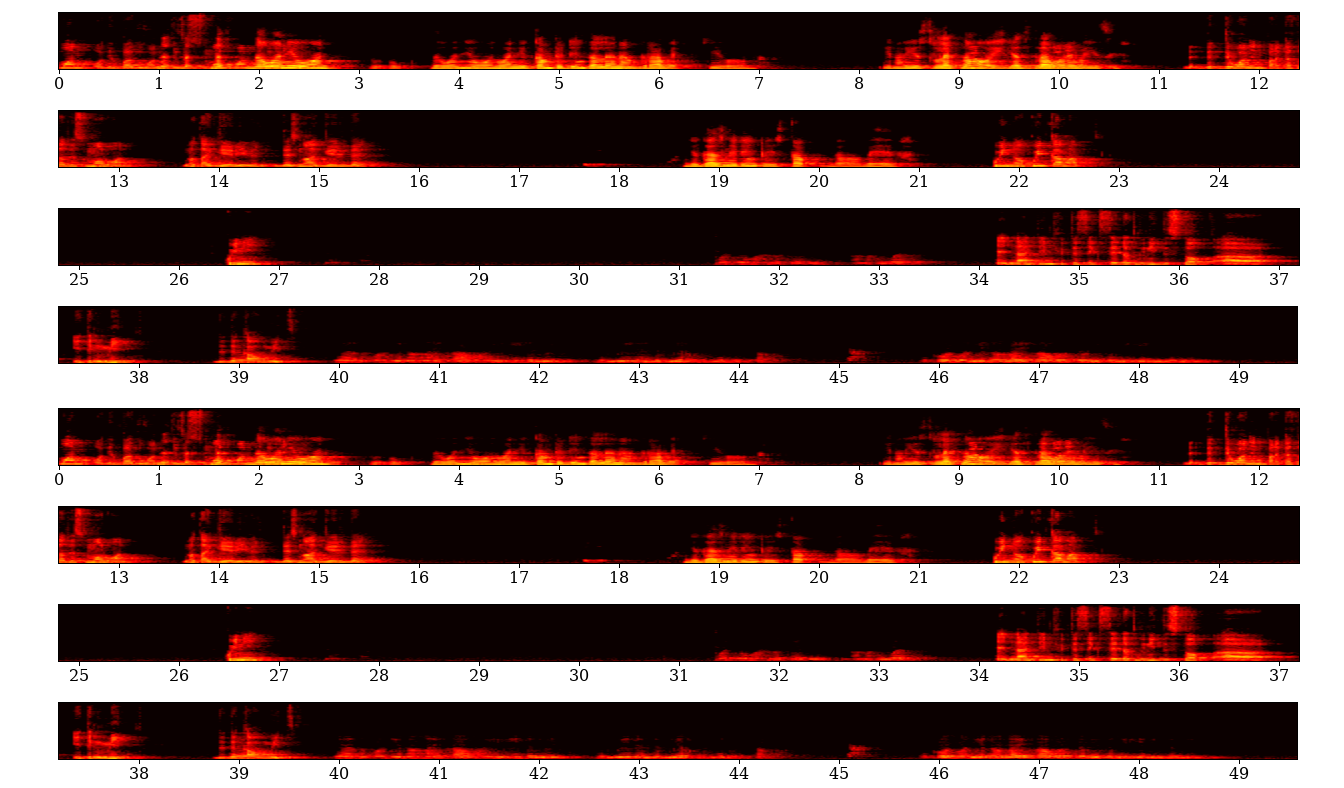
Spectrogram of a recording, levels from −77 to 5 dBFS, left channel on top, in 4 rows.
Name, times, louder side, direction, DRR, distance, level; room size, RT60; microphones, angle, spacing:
voice 1, 0.0-2.5 8.8-10.2 11.2-13.1 13.6-15.5 17.6-17.9 21.7-22.6 26.5-26.8 34.2-36.9 37.3-37.9 38.7-39.4 45.1-45.3, equal, 10° right, 6 dB, 2.2 m, -32 dB
voice 2, 1.0-2.7 3.1-3.4 3.7-6.2 6.5-7.0 8.2-10.6 18.6-20.9, left 2 dB, 40° left, 11 dB, 1.1 m, -26 dB
voice 3, 31.4-33.3 38.9-39.2 39.9-42.2 42.5-44.3 45.8-48.6, right 2 dB, 80° right, 5 dB, 4.8 m, -40 dB
18.0 x 15.5 x 9.7 m, 0.85 s
head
